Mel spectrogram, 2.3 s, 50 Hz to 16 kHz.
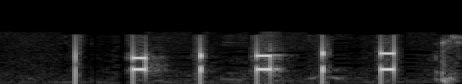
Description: DTMF, heard as telephone touch tones, tones of about 90 ms. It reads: 123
